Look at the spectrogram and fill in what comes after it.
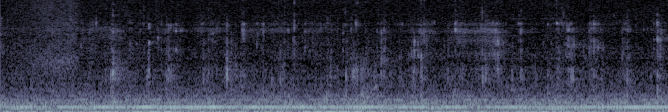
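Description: Two people chewing mouthfuls of boiled pelmeni, with soft wet smacking and small clicks, over a steady low hum.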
